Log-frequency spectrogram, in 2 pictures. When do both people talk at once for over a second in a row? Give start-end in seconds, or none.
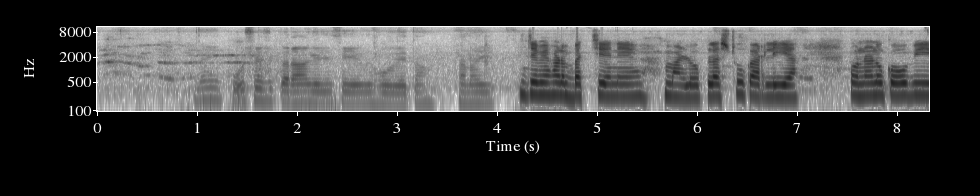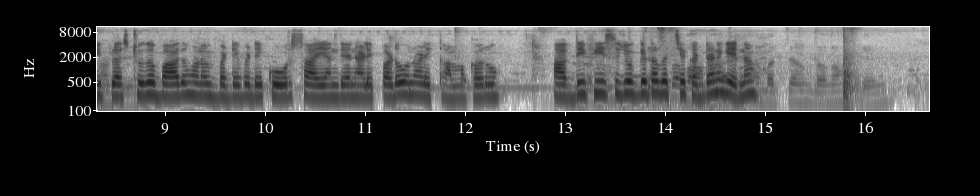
13.2-14.9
